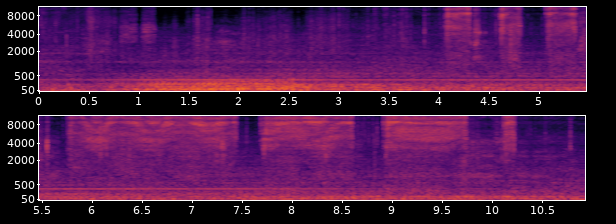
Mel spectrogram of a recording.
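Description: Aerosol spray paint can hissing in a run of bursts from about four seconds in, with short breaks between strokes. A low rumble comes before it, loudest in the first few seconds.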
